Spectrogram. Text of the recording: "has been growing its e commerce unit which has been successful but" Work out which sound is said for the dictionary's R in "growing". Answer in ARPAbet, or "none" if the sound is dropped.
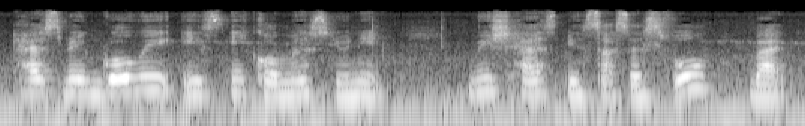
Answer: R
